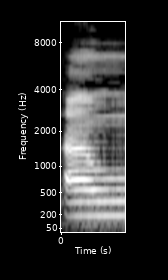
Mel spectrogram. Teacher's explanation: یہ واو ساکن ہے، اس سے پہلے زبر ہے تو یہ واوی لین ہے، اس کو ہم نرمی کے ساتھ پڑھیں گے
